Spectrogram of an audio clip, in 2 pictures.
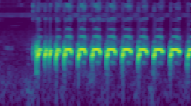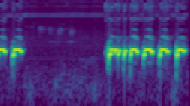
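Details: Local Zebra dove call used as a lure: a long run of about fifteen quick, trilled coo notes, steady and evenly spaced, then after a pause a second series ending in a held note.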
